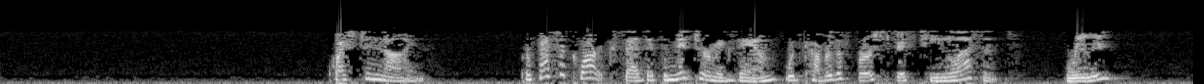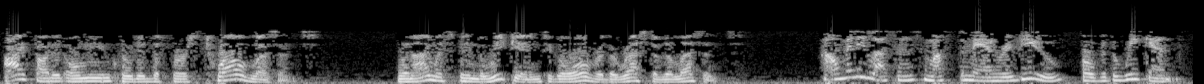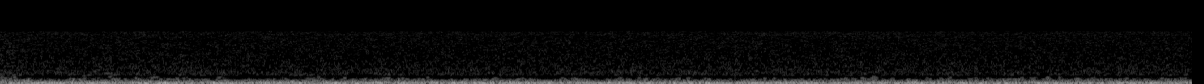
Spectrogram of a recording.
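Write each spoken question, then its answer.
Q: How many lessons must the man review over the weekend?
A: 3 lessons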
